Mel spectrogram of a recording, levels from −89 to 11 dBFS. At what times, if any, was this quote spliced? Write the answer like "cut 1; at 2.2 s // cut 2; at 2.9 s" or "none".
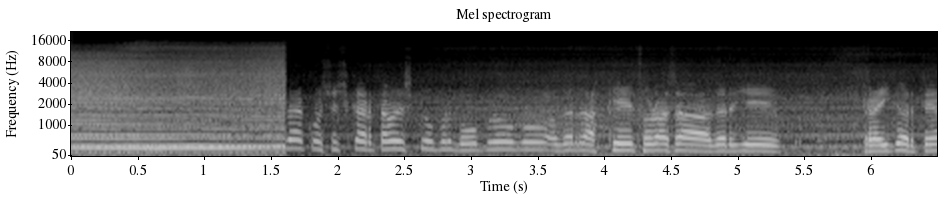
cut 1; at 1.6 s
